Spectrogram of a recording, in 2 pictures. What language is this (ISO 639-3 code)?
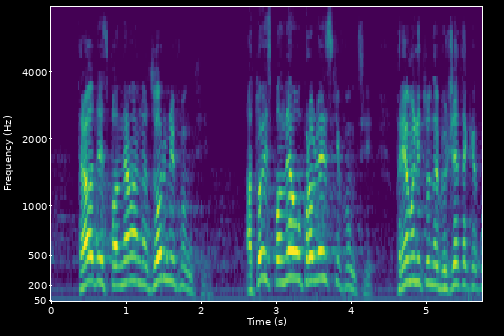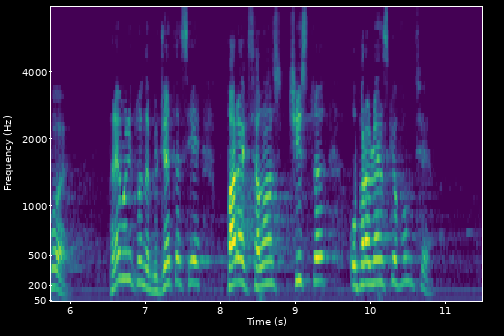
bul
